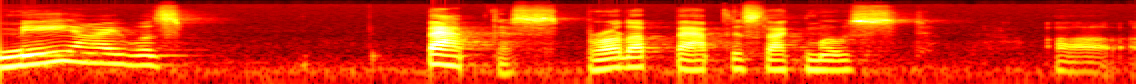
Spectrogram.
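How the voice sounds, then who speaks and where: A woman with a fairly low pitch speaks at a very slow pace, leaving long, frequent pauses. Her pitch swings very widely. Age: 70s. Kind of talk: interview answer.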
